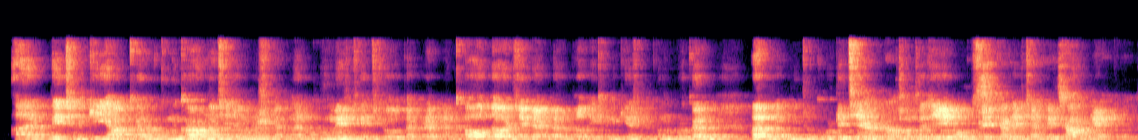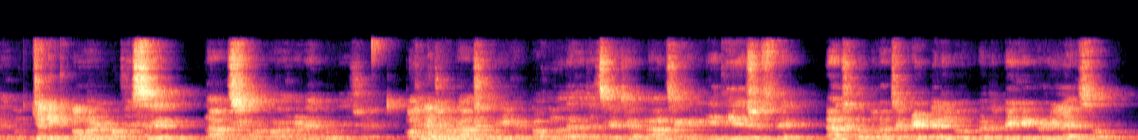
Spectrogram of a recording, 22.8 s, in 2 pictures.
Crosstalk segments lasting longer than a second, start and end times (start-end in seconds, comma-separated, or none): 8.6-11.0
